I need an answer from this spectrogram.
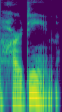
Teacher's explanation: In Spanish, j always makes a strong breathy h sound from the back of the throat as in jardín.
